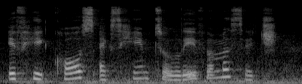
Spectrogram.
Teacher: And then we have conditional sentences. The tone rises in the first clause and falls gradually in the second clause.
